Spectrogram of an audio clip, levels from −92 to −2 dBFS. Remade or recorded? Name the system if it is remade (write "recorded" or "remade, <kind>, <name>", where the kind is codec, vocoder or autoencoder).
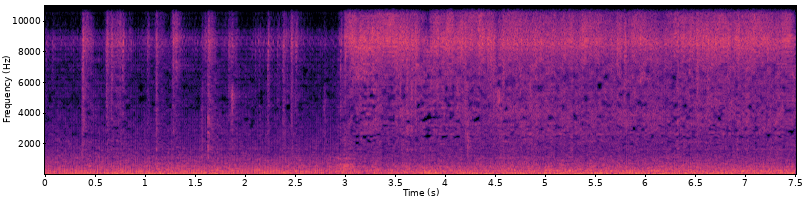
remade, vocoder, Vocos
